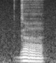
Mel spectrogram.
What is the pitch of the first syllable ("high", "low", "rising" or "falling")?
low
